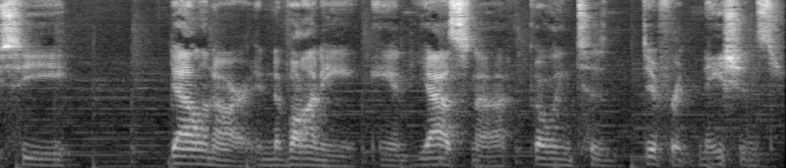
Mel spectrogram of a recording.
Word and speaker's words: Jasna: Her name is spelled like Jasna, but it's Yasna.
